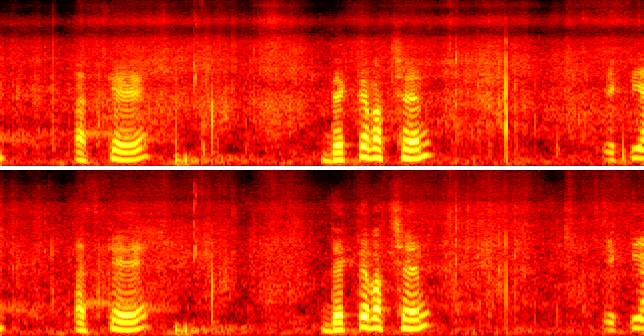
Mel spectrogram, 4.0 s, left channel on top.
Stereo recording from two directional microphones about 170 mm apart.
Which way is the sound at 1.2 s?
55° left (ahead or behind).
